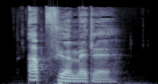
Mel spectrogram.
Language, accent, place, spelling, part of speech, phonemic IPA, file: German, Germany, Berlin, Abführmittel, noun, /ˈapfyːɐ̯mɪtl̩/, De-Abführmittel.ogg
- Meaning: laxative (substance with a laxative effect)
